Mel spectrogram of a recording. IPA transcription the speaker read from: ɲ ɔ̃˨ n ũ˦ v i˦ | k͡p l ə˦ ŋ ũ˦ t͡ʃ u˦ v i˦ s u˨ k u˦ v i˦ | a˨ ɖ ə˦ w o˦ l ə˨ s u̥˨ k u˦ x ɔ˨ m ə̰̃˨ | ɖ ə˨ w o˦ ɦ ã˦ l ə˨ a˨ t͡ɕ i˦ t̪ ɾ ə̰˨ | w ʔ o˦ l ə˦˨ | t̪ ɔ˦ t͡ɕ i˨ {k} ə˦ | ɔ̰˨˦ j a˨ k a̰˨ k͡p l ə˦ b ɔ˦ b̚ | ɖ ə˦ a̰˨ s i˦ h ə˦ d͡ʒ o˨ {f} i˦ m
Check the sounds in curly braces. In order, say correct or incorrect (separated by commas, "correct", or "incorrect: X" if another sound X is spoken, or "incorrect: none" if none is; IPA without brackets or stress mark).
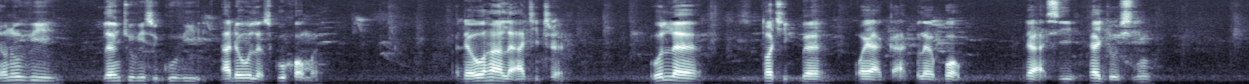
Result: incorrect: k͡p, incorrect: s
